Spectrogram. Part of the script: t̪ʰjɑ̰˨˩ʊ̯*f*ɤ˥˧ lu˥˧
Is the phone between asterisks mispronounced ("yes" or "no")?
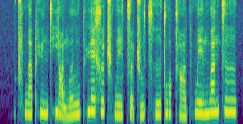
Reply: yes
